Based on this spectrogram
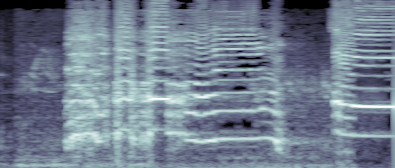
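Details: Heritage-breed rooster gives a loud, rough crow rising into a long, slightly falling tone, then a second bird starts a clear, pure, sustained crow at the end.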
